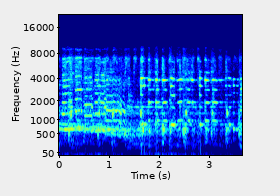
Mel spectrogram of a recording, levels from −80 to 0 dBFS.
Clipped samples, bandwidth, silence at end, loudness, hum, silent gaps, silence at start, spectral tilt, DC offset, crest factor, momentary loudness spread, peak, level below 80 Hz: under 0.1%; 10 kHz; 0 s; -32 LUFS; none; none; 0 s; 2.5 dB/octave; under 0.1%; 16 dB; 7 LU; -18 dBFS; -80 dBFS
